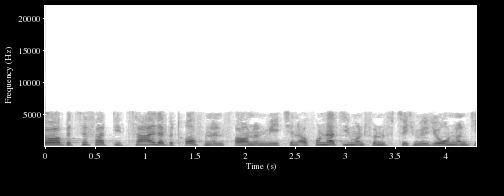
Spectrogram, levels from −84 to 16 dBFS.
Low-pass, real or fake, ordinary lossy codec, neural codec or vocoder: 5.4 kHz; real; none; none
